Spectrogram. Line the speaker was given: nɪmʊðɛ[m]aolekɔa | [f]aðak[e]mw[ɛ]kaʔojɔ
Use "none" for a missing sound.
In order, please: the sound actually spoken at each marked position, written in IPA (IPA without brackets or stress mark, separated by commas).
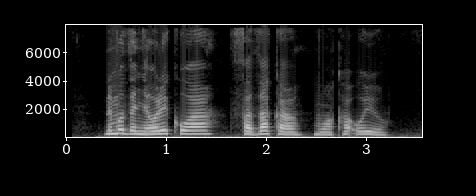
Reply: ɲ, f, a, a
